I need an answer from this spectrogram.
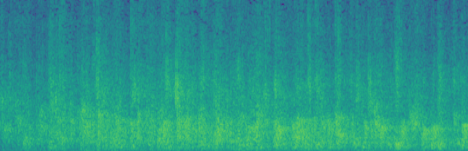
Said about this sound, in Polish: Brawa wielkie.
